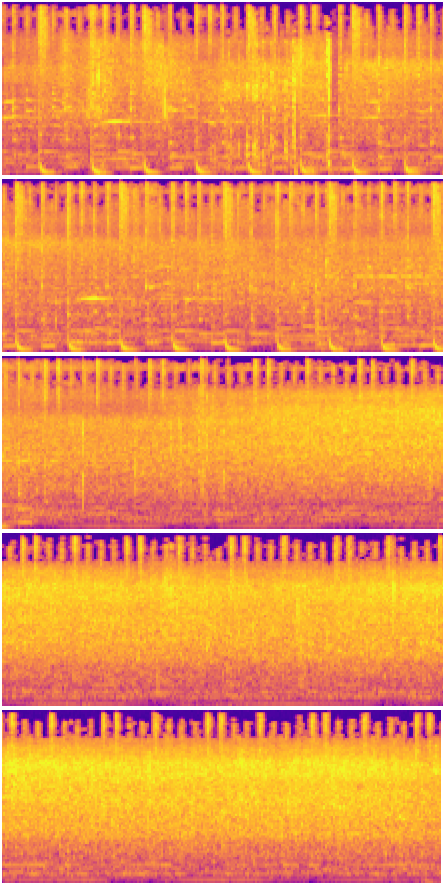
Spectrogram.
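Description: Background music with a steady beat for about the first nine seconds, then the steady rush of a creek pouring over the lip of a waterfall.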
